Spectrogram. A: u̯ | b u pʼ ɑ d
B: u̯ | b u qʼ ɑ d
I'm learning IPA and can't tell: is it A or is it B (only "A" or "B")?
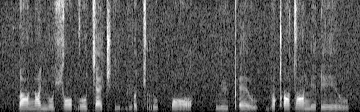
B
